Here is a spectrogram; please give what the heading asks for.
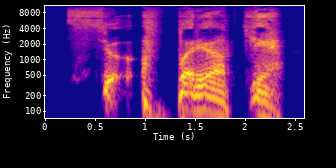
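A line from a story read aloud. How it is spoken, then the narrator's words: Rasped hoarsely. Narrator (Russian): прохрипел я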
